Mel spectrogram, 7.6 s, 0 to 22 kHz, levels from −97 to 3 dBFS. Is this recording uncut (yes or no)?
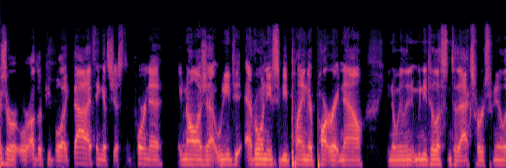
yes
